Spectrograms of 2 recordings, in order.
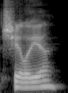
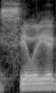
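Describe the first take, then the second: First: The name begins with a ch sound. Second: The name begins with an s sound. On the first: This is the owner's own Maltese pronunciation. "He pronounces it Chilia because he's Maltese" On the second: This is how many other people say it. "a lot of people say Cilia guitars"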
